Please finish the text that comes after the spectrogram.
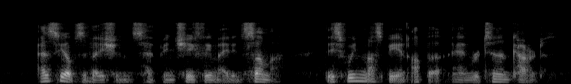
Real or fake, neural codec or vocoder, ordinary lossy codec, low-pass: real; none; AAC, 32 kbps; 7.2 kHz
